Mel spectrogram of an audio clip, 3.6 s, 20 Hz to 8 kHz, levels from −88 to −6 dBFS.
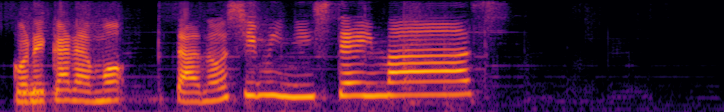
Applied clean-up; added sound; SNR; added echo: neural separator model SepFormer DNS4.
